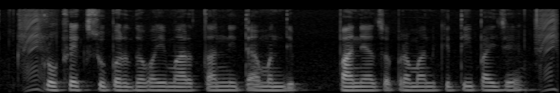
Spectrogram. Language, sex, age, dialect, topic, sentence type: Marathi, male, 25-30, Varhadi, agriculture, question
